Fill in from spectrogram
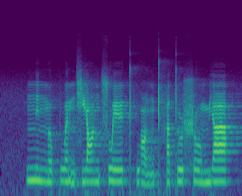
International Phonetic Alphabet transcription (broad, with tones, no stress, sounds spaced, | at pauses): n̪ i˥˩ n̪ ɤ˧˥ p w ə̰˨˩ n ɕ j ɑ˧˥ ŋ s w e˧˥ ɪ̯ t̪ʰ w ɑ̰˨˩ ŋ t̪ʰ ä˦ t̪ u˥˧ ʂ o˥˩ ʊ̯ m j ä˥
